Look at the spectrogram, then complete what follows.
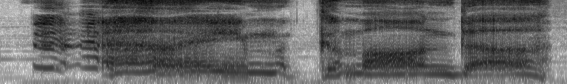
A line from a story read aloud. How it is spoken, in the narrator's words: croaked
